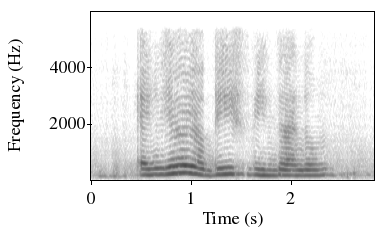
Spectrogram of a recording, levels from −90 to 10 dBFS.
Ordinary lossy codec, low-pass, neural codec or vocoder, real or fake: MP3, 48 kbps; 5.4 kHz; codec, 16 kHz, 1 kbps, FreqCodec, smaller model; fake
